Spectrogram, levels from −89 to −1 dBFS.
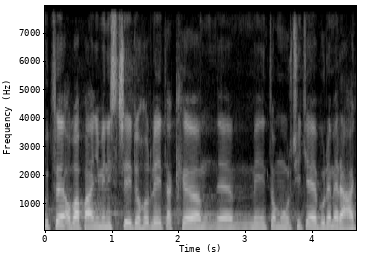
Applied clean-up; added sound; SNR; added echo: none; none; none; none.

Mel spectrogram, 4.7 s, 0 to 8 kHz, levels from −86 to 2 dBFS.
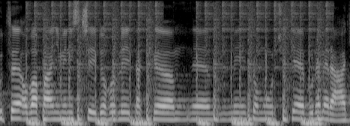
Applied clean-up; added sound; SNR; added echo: none; Drum kit; 2 dB; none.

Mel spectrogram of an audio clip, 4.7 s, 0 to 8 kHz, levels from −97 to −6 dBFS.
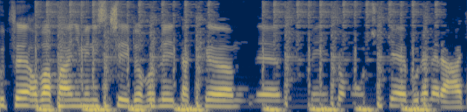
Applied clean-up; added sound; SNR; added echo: classical method spectral subtraction.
